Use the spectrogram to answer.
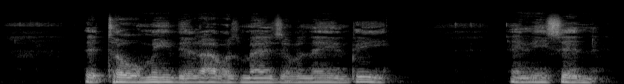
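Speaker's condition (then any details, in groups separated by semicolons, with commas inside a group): Parkinson's disease; fallen 19 times in yard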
